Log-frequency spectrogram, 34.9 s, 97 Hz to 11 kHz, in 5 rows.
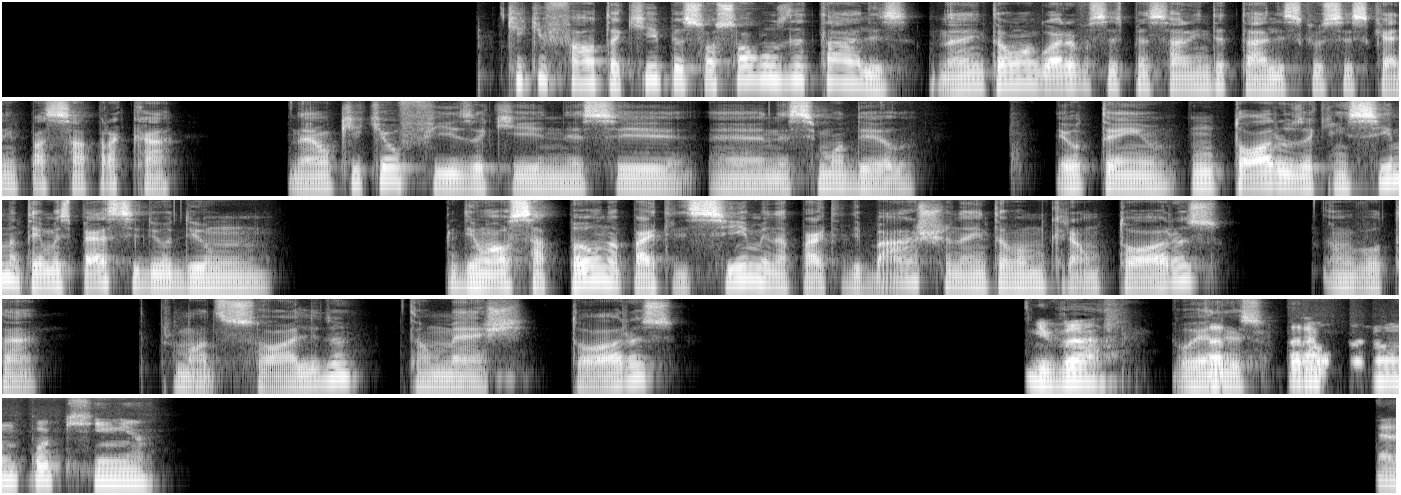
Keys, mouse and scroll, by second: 0.4 click, 0.7-1.7 middle drag, 1.7-2.3 scroll up 4, 2.3-6.6 shift+middle drag, 10.9-15.3 middle drag, 18.3 shift+a, 21.3 click, 21.7 shift+a, 25.6-34.9 shift+drag.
